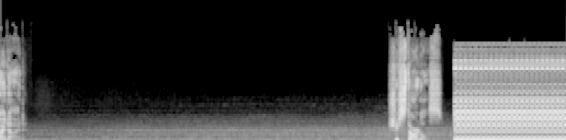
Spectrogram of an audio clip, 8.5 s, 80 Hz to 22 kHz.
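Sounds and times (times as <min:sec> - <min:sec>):
speech: 0:00.0 - 0:00.4, 0:05.9 - 0:06.7
hotel room telephone ringing with an electronic trill: 0:06.8 - 0:08.4.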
